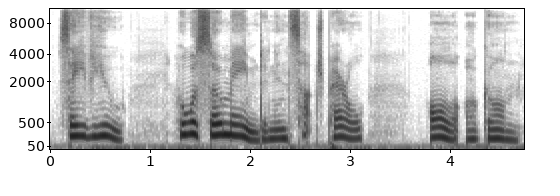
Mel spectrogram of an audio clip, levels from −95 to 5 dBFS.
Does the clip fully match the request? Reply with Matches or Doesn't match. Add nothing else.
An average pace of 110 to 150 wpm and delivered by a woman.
Matches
